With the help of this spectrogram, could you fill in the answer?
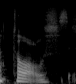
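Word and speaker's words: Towles: Les règles du jeu de Amor, si je prononce bien, Tolles. C'est bien ça? – Oui.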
